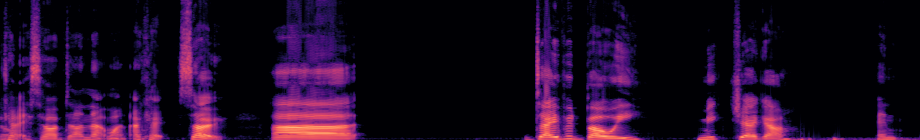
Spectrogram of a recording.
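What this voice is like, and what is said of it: Yelling, very loud voice. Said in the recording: “I'm yelling. ... You're very loud.”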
